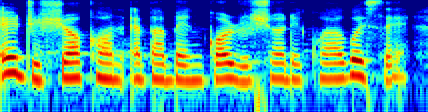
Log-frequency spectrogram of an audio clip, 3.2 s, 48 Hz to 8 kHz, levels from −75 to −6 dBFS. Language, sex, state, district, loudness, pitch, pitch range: Assamese, female, Assam, Kamrup Metropolitan, -16 LUFS, 225 Hz, 215-235 Hz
